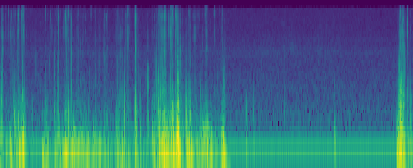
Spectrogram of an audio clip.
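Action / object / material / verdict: scrape / plastic cling film wrapped over a microphone / plastic film / none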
